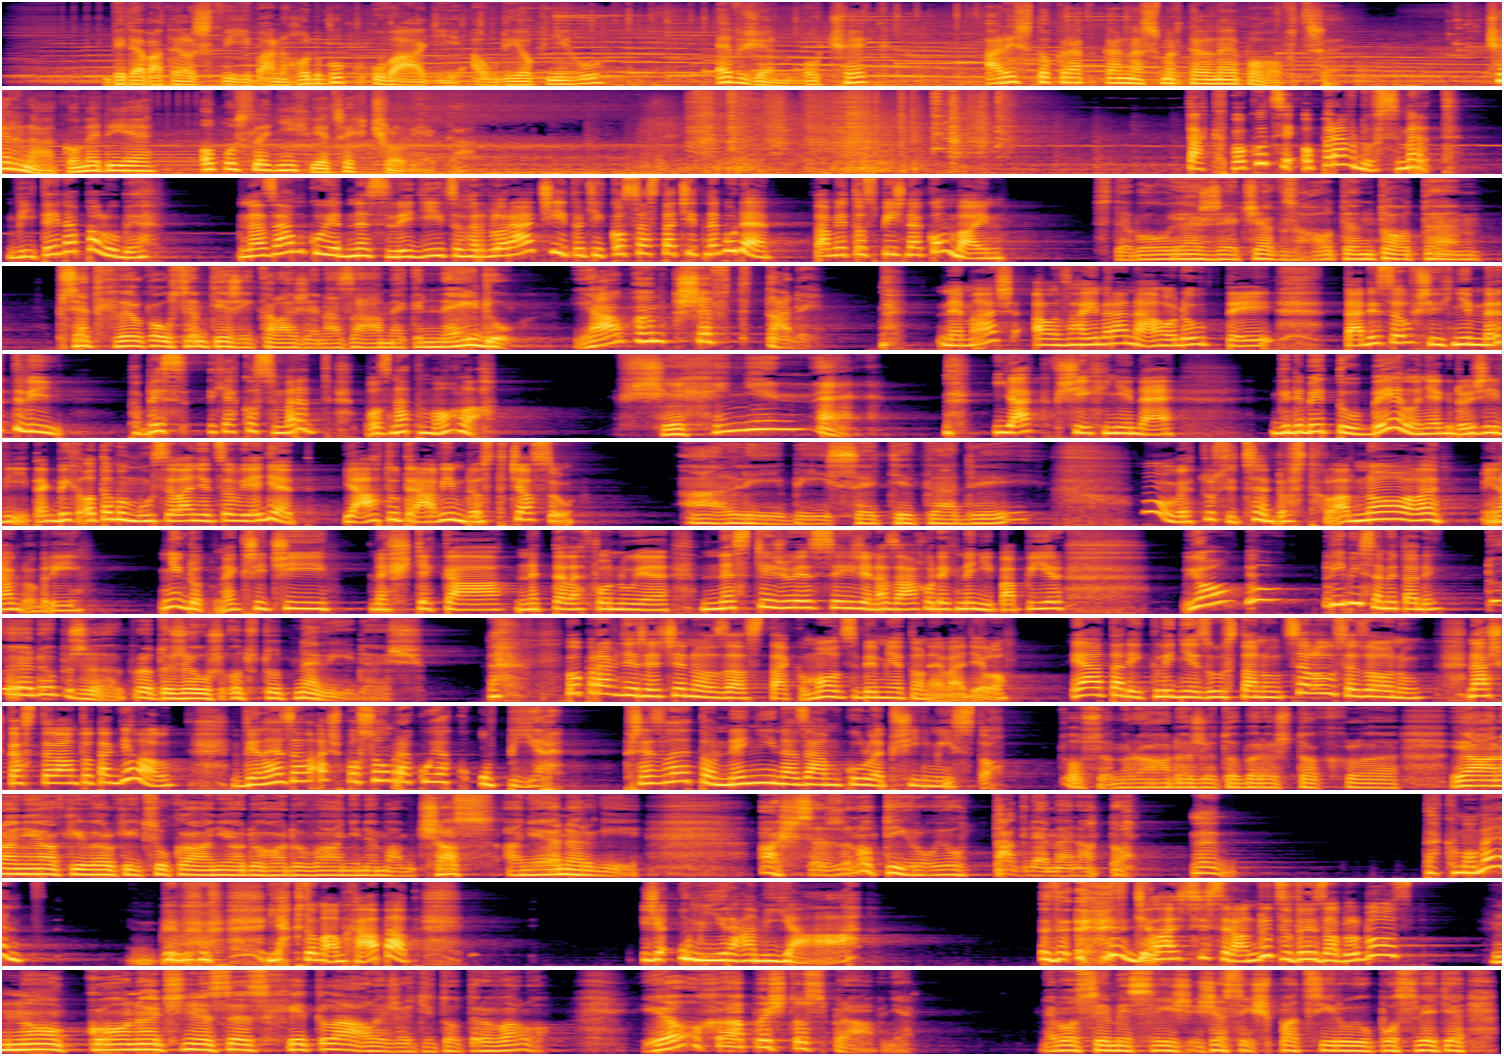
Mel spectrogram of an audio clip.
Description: Aristokratka na smrtelné pohovce audiokniha
Ukázka z knihy
Před otravně zvonícím smartphonem a slaboduchými projevy mladé generace se očividně nelze schovat ani v poslední zbývající hodince!Černá komedie v parádním dramatizovaném podání.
